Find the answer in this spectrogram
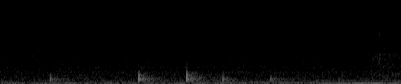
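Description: Marker pen writing on a whiteboard: faint strokes with about five light ticks of the tip against the board.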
